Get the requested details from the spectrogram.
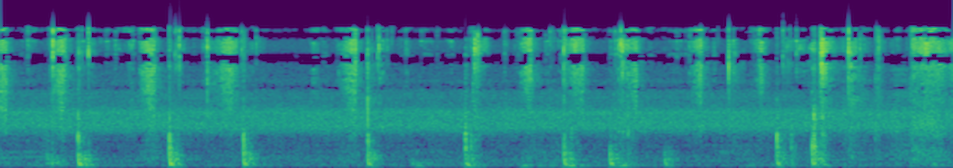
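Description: Chunks of sand crumble and drop with soft thuds.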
